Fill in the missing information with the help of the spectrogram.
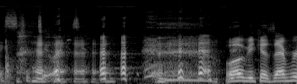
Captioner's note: laughing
